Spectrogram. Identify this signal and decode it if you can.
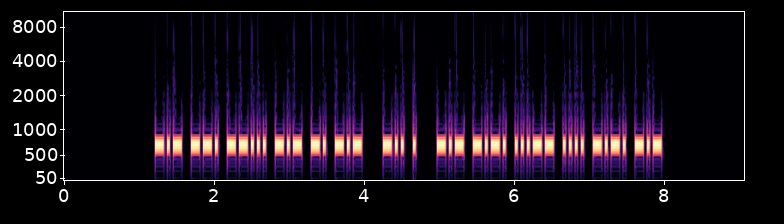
Morse code, heard as a keyed tone, about 32 wpm, 700 Hz. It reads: KG7KNK DE KC3HCK
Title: USA Callsign DE Callsign - 6 Characters - 30wpm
